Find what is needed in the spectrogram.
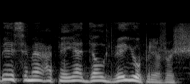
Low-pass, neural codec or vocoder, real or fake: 7.2 kHz; codec, 16 kHz, 6 kbps, DAC; fake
